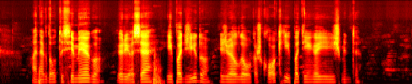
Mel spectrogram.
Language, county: Lithuanian, Kaunas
